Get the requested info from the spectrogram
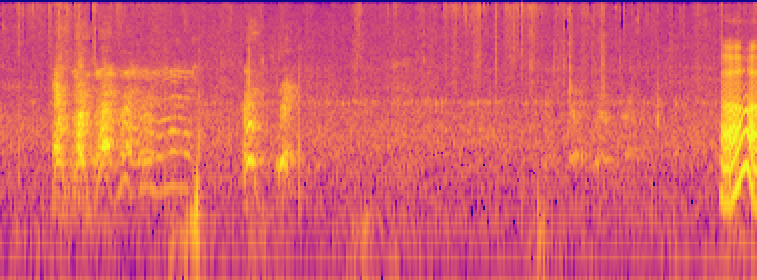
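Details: Tyrone, a pet bulldog, gives a run of tonal, wavering howl-like cries over the first two seconds, then two short yelping notes, followed by a quiet stretch and a sudden loud burst at the end.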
